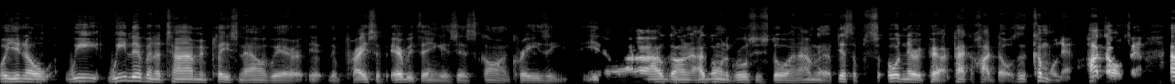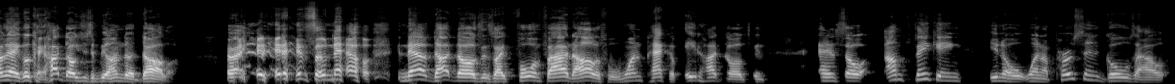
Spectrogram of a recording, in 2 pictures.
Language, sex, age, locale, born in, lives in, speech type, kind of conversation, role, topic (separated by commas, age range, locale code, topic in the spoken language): English, male, 55-59, en-US, United States, United States, conversation, podcast, host, Why do so many people struggle with managing their finances effectively?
